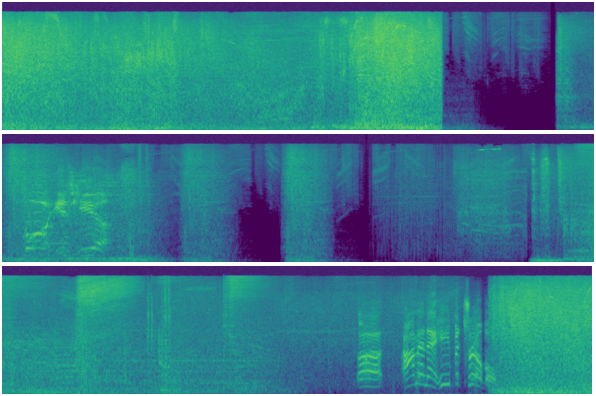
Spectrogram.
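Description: Laser guns fire rapidly in a noisy battle.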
